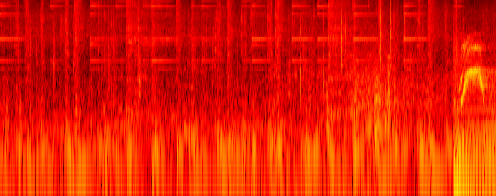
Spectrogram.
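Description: Comedic background music cue with a quick, regular beat, ending in a sudden louder sound that rises sharply in pitch.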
